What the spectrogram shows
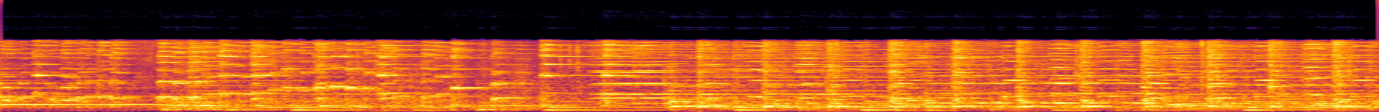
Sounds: Guitar, Country, Banjo, Music, fiddle, Plucked string instrument, Musical instrument

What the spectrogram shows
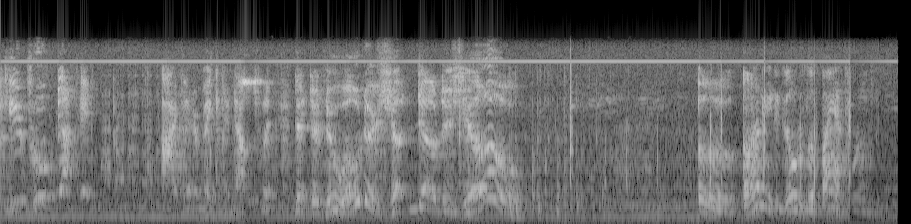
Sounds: Speech

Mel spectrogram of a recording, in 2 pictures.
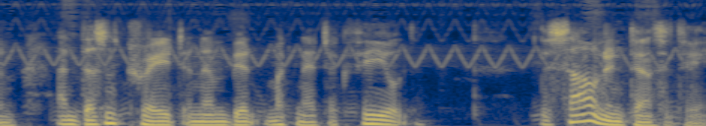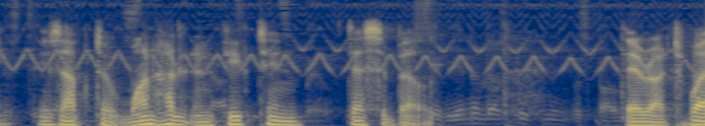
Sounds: Speech

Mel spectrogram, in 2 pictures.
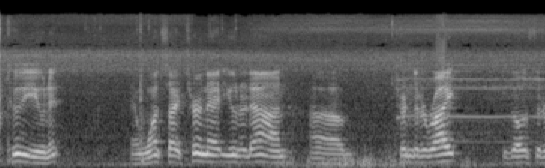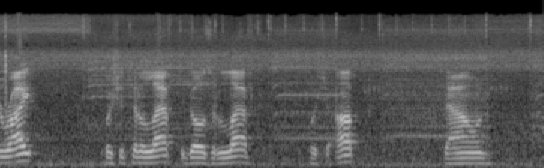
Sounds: Speech

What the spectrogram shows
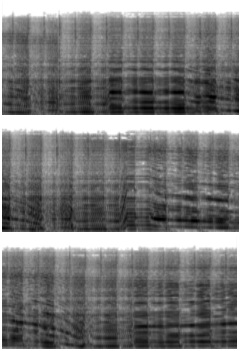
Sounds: playing synthesizer

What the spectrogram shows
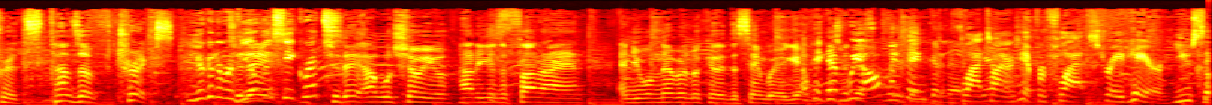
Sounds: Speech, Music

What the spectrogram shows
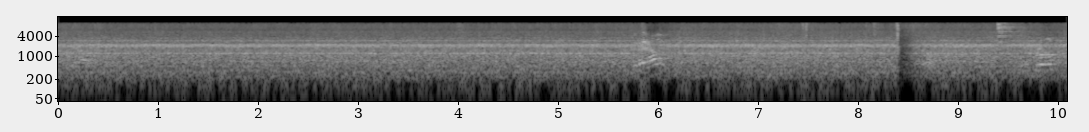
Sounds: Engine, Car, Vehicle, Medium engine (mid frequency), Speech

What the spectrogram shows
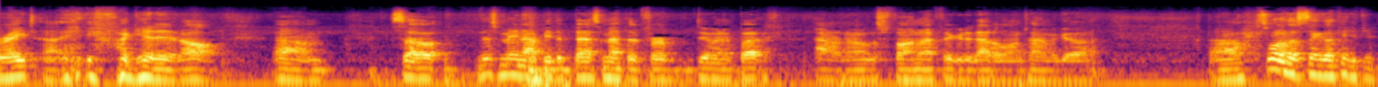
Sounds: Speech

